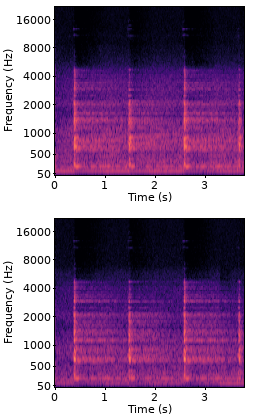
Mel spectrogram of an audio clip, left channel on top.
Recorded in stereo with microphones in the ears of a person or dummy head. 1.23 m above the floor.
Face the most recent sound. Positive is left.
turn(degrees=0)  # may be behind; listen again after turning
